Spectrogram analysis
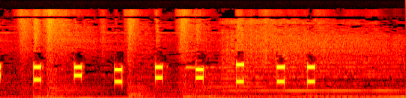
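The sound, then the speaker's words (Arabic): Touch-tone dialing as a character places a phone call: eight short, clear keypad beeps at a steady, even rhythm over a low background hum. “لازم أتصل تلفون وأكلم شواف”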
